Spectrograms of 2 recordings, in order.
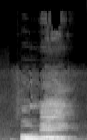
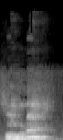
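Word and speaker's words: φωνή: Phone is my accent on the syllable. It's not on the fo, it's on the ne. Phone.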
